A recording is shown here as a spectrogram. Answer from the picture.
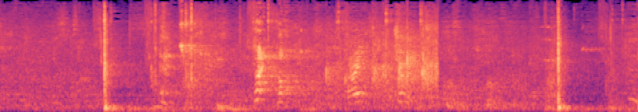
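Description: Celluloid-free plastic table tennis ball struck by paddles and bouncing on the table during a rally, in a large hall. The sharpest hits come a little after one second and again near the end, with lighter hits between.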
